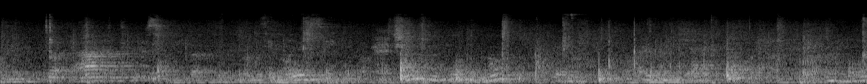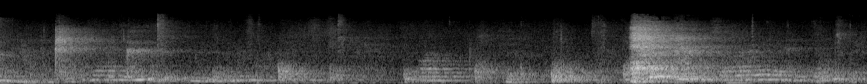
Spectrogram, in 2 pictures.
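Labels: Two people are talking with echoing voices. 0.0 - 4.0
A woman is speaking distantly with an echo. 4.1 - 7.1
Repeating footsteps echoing. 4.1 - 7.1
Footsteps echoing. 7.2 - 12.4
A woman is talking in the background. 12.4 - 14.8
Footsteps in the background. 12.4 - 14.8
A woman coughs. 14.9 - 15.8
A woman is talking with an echo effect. 15.8 - 17.3

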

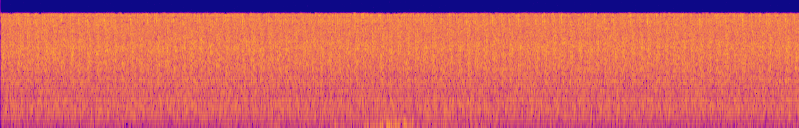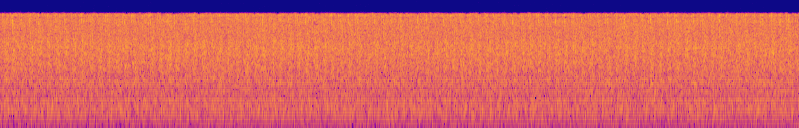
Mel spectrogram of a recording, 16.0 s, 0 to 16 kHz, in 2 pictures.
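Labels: An industrial embroidery machine is operating. 0.0 - 16.0

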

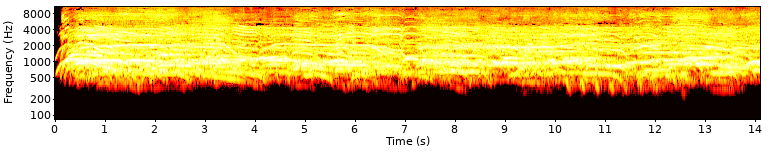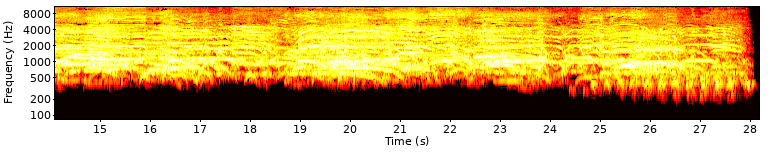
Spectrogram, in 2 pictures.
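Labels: A crowd cheers loudly with changing intensity. 0.0 - 28.2
A dog barks repeatedly. 10.1 - 12.5
Several dogs bark repeatedly in the distance. 16.9 - 20.5
A dog barks repeatedly. 24.7 - 28.1

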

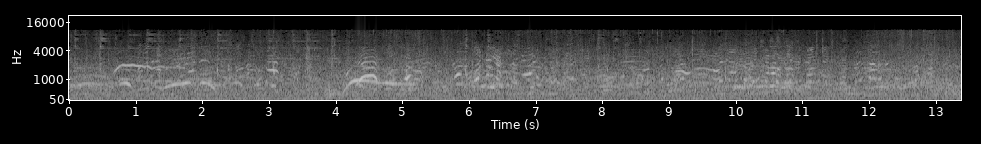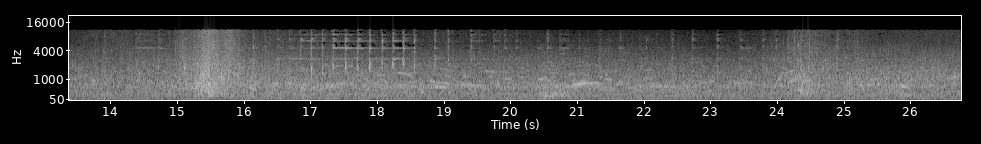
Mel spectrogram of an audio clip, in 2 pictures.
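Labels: People are talking outside. 0.0 - 14.0
Water flowing. 0.0 - 16.5
A phone or bell is ringing repeatedly. 0.1 - 8.7
Water splashes. 14.7 - 16.5
Loud ringing repeats. 16.7 - 19.8
Water flowing. 19.9 - 26.8
A phone or bell is ringing repeatedly. 20.3 - 26.1

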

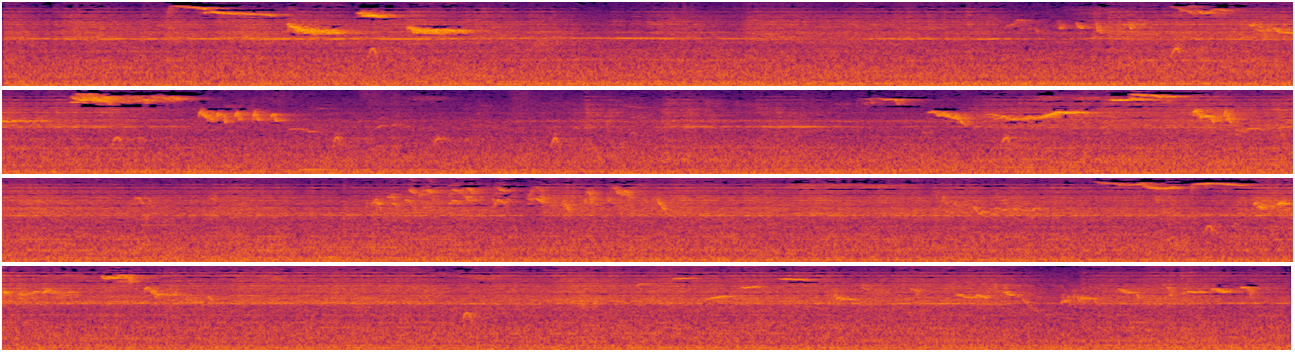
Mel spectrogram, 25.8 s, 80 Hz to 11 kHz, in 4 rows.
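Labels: A circular saw operates faintly in the distance, creating a constant friction sound. 0.0 - 25.8
Birds chirp rhythmically with a high-pitched tone in a garden. 0.8 - 2.4
Birds chirp rhythmically with a high-pitched tone in a garden. 5.7 - 8.1
A bird chirps rhythmically with a high-pitched tone. 10.9 - 12.8
Birds chirp rhythmically with a high-pitched tone in the distance. 14.6 - 16.4
Birds chirp rhythmically with a high-pitched tone in the distance. 18.3 - 20.8
Birds chirp rhythmically with a high-pitched tone in the distance. 22.7 - 25.8

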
